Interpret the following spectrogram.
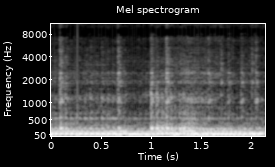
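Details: Ford 5.0 302 V8 idling with a sharp, uneven knocking tick, not a rod knock: an improperly installed roller rocker came off because the Allen key lock was not tightened enough.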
